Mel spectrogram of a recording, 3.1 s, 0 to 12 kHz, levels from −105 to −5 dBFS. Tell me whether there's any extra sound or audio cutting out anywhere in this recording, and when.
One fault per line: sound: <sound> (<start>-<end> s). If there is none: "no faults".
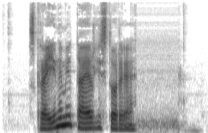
no faults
